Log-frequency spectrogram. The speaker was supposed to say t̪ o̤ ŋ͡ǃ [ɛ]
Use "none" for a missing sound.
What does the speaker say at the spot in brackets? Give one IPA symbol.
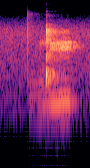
e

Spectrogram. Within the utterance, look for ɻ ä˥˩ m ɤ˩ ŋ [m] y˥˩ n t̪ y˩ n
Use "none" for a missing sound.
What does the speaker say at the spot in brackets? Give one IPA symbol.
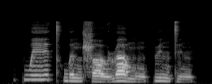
p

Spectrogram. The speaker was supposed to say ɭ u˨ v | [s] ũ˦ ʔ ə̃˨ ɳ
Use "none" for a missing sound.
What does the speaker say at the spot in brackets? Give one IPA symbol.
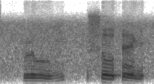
s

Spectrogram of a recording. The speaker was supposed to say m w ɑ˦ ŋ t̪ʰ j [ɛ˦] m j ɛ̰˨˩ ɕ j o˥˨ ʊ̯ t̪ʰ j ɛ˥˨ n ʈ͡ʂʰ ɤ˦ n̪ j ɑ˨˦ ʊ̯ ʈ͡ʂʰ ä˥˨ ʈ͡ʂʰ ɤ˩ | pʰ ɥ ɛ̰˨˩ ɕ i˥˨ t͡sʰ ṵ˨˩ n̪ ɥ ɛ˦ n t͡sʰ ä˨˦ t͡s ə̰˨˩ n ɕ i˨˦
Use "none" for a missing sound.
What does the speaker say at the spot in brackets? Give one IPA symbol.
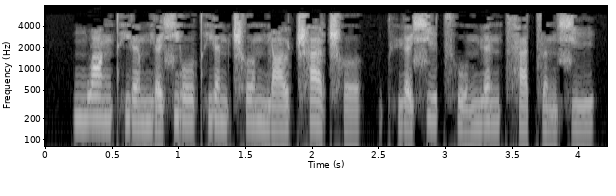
ɛ˨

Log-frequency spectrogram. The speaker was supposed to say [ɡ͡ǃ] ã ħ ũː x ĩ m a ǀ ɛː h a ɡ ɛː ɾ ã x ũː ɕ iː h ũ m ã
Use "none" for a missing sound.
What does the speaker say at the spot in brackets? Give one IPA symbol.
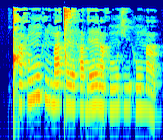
ǃʰ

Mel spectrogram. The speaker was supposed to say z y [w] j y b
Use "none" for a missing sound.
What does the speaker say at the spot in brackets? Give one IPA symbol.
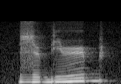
b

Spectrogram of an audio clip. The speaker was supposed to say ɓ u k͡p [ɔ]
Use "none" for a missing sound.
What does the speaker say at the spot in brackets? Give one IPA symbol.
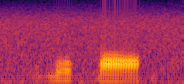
ɔ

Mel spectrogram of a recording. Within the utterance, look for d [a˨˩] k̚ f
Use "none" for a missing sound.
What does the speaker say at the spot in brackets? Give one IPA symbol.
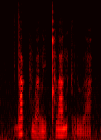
a˦˥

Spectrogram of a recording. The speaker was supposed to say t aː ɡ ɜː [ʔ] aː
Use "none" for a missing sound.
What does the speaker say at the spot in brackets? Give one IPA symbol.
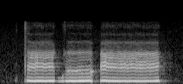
ʔ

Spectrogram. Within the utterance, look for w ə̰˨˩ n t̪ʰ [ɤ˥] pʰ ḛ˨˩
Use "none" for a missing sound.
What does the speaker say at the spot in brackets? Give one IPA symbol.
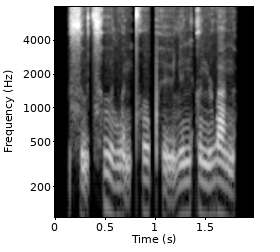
ɤ˥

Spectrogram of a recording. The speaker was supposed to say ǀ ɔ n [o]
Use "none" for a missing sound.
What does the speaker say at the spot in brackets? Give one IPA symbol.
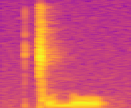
ɔ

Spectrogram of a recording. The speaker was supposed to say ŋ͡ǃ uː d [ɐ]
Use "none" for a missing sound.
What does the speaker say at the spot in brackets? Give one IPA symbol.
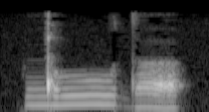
ɐ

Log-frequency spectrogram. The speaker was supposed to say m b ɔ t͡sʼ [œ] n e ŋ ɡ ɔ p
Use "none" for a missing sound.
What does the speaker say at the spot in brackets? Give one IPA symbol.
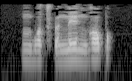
ɵ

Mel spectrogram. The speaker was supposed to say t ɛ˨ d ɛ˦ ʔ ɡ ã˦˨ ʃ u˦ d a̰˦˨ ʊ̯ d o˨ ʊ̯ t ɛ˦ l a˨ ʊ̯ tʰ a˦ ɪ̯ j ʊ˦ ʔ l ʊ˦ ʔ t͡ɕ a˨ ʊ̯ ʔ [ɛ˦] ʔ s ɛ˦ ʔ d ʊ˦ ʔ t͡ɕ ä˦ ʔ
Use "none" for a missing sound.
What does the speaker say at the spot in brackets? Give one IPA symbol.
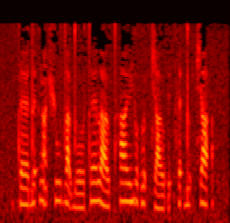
ɪ˦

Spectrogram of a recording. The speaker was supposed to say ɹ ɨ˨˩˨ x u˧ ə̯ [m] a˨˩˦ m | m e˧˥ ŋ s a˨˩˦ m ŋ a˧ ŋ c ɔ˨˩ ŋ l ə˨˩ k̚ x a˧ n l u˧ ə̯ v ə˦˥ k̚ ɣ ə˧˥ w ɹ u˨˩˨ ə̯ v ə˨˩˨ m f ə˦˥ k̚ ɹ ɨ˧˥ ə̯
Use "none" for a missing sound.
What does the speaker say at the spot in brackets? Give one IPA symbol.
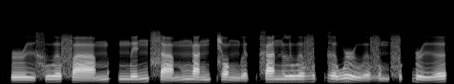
f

